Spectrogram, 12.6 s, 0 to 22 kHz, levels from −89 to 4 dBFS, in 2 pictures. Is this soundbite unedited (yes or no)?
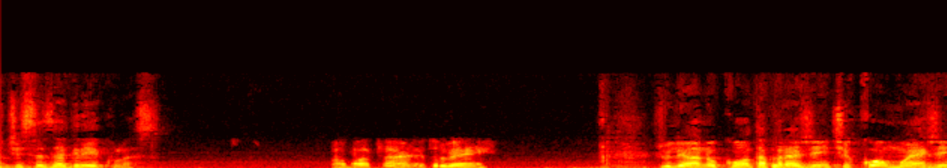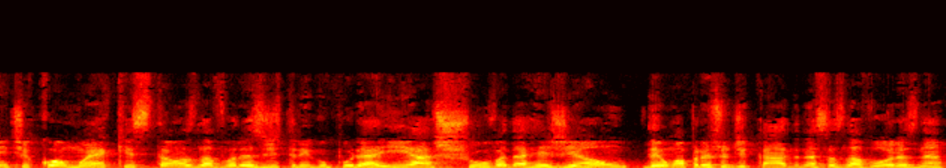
no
